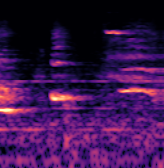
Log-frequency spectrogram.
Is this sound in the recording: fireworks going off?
no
